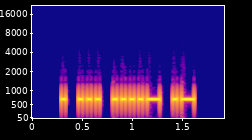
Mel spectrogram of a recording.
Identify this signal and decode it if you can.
Morse code, heard as a keyed tone, about 28 wpm, 700 Hz. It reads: ES4A
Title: DXCC-100 Call Signs - 4 Characters - 28wpm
